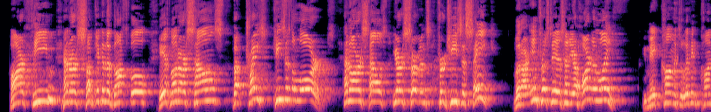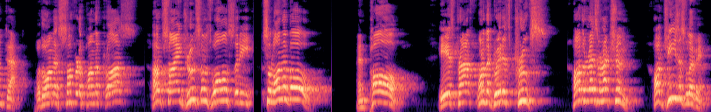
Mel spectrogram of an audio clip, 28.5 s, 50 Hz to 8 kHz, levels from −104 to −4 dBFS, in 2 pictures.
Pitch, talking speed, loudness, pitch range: 250 Hz, 145 wpm, -18 LUFS, 230-275 Hz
